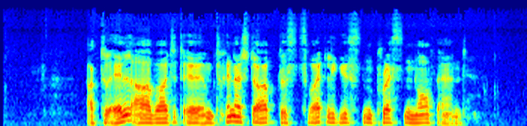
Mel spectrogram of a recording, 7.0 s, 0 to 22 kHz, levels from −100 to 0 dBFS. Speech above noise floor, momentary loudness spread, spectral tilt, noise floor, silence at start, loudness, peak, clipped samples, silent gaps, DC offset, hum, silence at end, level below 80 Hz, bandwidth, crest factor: 48 dB; 13 LU; -8 dB/octave; -66 dBFS; 1.15 s; -19 LUFS; -2 dBFS; under 0.1%; none; under 0.1%; none; 0.9 s; -56 dBFS; 12 kHz; 16 dB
